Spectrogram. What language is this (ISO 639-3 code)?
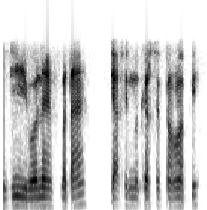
urd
